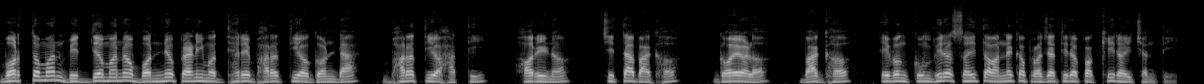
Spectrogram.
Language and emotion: Odia, neutral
